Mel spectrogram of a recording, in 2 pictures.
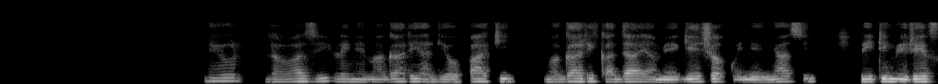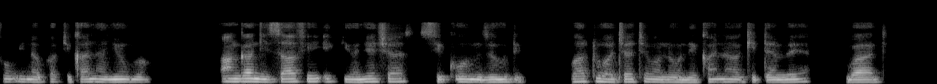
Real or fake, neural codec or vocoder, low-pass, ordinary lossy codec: fake; codec, 24 kHz, 0.9 kbps, DualCodec; 7.2 kHz; MP3, 48 kbps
